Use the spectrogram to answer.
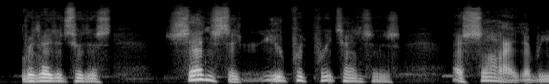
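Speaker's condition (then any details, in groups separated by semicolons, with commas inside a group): Spinal muscular atrophy, congenital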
